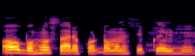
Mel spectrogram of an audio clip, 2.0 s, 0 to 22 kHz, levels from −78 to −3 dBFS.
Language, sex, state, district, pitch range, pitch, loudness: Chhattisgarhi, male, Chhattisgarh, Jashpur, 145-155 Hz, 150 Hz, -18 LUFS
